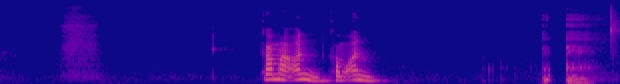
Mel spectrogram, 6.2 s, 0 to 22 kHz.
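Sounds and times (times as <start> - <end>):
speech: 2.6 - 3.9
person clearing throat: 5.4 - 6.2.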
